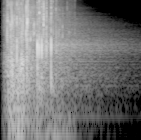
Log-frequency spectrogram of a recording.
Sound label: expand horizontal out shells; biogenesis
